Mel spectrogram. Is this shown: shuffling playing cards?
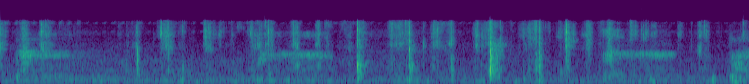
yes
